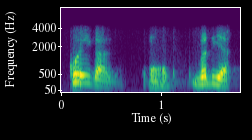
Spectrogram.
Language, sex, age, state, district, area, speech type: Punjabi, female, 60+, Punjab, Fazilka, rural, conversation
